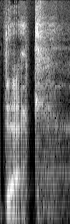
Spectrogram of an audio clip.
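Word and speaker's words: deque: learned a few years ago that dq is pronounced deck so yeah double ending yeah all right so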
